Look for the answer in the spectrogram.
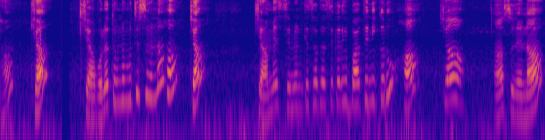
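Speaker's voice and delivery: high, loud indignant questioning; outraged mother. Acted. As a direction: fire back the questions in disbelief. Mother angrily challenges daughter.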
